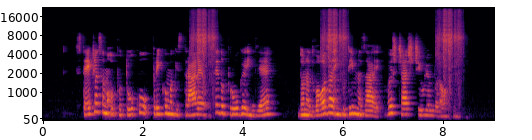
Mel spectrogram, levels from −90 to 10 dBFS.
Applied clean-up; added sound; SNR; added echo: none; Rattle; 6 dB; none.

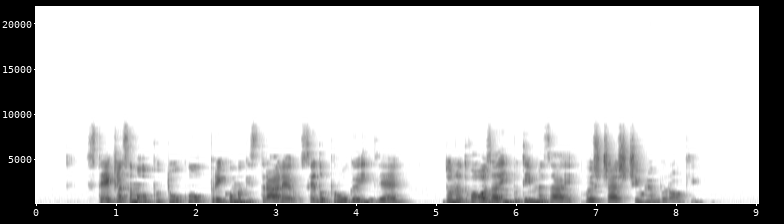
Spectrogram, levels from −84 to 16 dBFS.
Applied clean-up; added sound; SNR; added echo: none; none; none; none.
